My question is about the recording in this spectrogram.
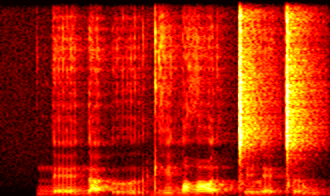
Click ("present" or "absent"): present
